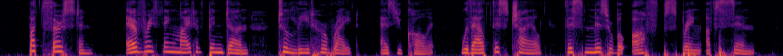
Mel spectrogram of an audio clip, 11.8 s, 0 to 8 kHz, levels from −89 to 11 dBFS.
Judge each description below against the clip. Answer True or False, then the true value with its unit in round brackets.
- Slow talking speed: True (115 wpm)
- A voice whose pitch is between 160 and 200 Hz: True (185 Hz)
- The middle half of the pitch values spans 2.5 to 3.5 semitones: False (5.1 semitones)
